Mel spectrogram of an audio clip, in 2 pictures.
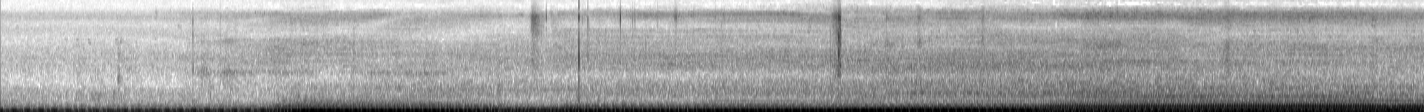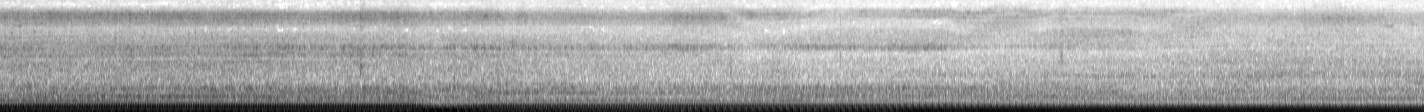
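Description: Jeep engine running under load, its note growing louder about three seconds in and then stepping up and down in pitch several times as the revs change.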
